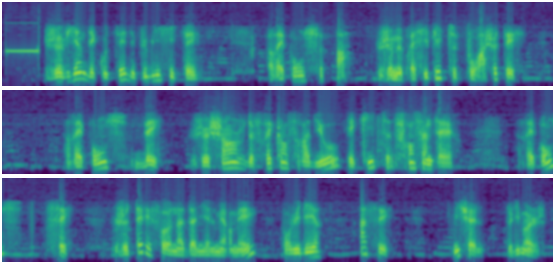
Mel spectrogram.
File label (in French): Pub répondeur; France Inter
